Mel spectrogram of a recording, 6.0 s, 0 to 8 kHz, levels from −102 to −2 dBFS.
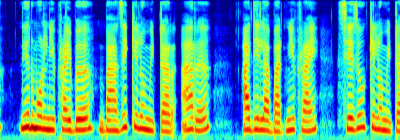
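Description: No technical faults can be heard anywhere in the speech recording, and the signal holds steady throughout.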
